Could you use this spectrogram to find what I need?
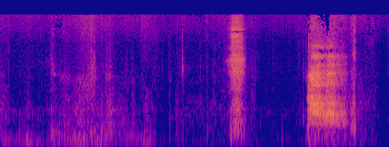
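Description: Faint footsteps of a person walking outdoors in the sun, soft scuffing steps in the first half, followed by two louder breathy exhales.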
